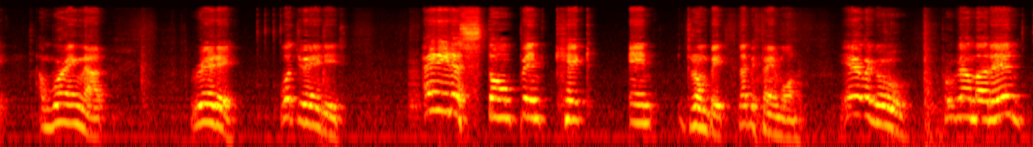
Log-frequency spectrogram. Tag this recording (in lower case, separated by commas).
speech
